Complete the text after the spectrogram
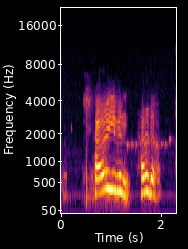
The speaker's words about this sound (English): How is someone you don't know calling you on Messenger?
